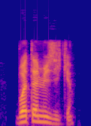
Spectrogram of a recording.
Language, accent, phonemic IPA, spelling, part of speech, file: French, France, /bwa.t‿a my.zik/, boîte à musique, noun, LL-Q150 (fra)-boîte à musique.wav
- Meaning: music box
